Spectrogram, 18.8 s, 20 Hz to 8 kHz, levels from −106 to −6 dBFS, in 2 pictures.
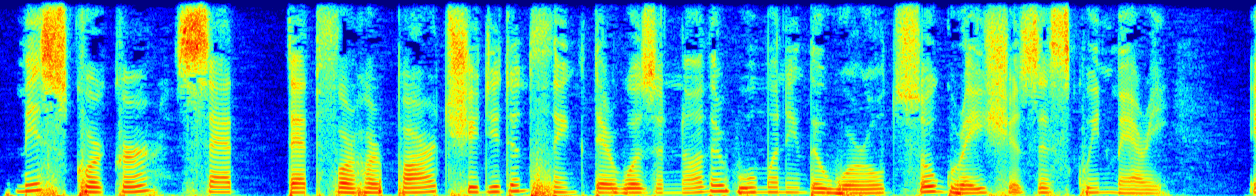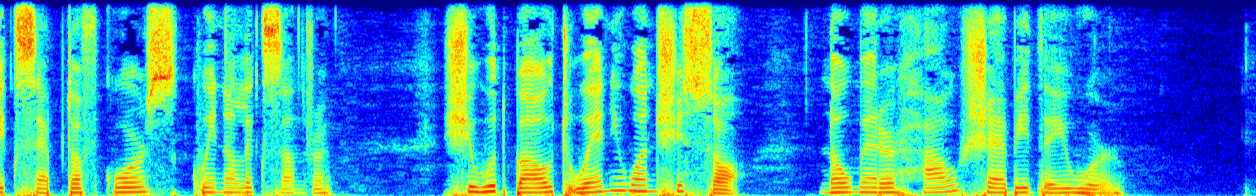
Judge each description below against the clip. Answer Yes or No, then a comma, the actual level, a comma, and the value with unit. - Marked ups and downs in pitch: No, narrow, 2.5 semitones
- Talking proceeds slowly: Yes, slow, 125 wpm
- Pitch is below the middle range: No, medium, 185 Hz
